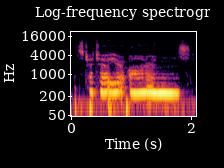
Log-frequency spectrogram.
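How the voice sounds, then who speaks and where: A woman speaking softly and half-whispering in a gentle, soothing, unhurried way, as an ASMR guide leading a sleep meditation. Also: high-pitched, monotone. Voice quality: soft, breathy, half-whispered.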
